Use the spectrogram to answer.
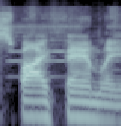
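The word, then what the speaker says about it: Spy × Family: spy the series is spy family the main we don't pronounce the X and this is based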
